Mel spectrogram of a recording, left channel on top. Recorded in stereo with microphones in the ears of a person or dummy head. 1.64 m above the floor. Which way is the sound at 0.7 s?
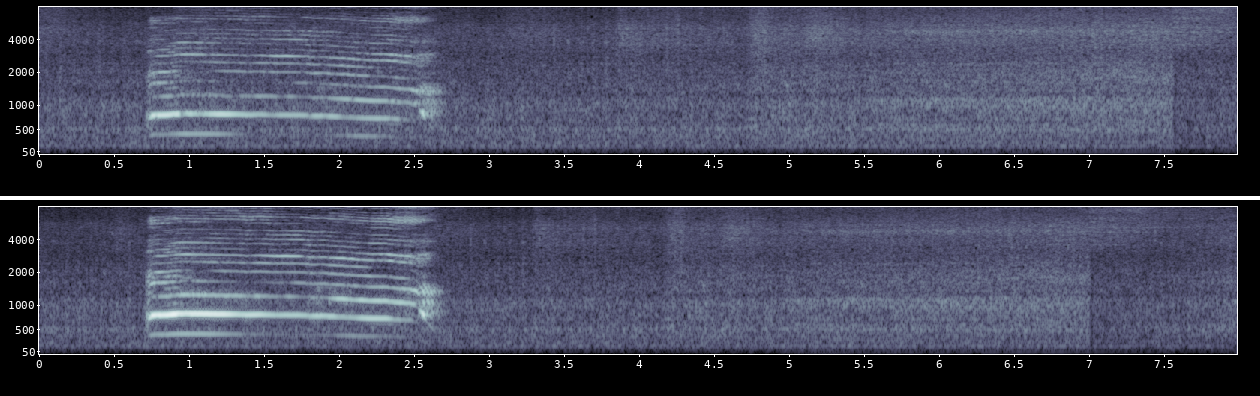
50° right (ahead or behind).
